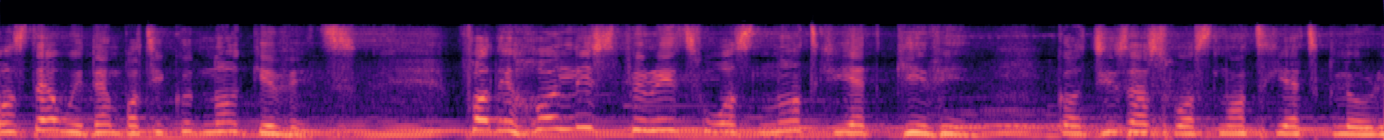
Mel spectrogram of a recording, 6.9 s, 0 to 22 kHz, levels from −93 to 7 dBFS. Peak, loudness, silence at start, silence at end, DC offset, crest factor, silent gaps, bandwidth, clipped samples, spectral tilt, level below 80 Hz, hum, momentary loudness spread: -6 dBFS; -21 LUFS; 0 s; 0 s; under 0.1%; 16 dB; none; 10.5 kHz; under 0.1%; -5 dB/octave; -64 dBFS; none; 5 LU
